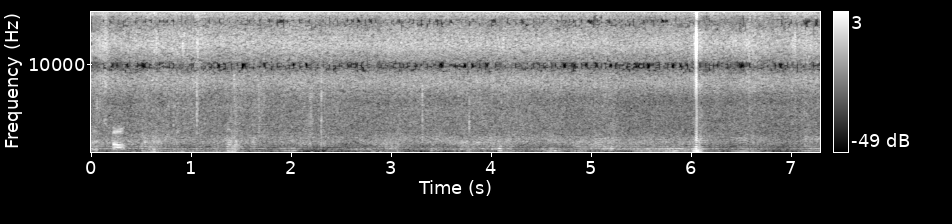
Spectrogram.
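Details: Honey bees humming at a hive in an apiary during an inspection, a steady low drone with a fainter overtone above it, unbroken for several seconds, with a few soft knocks and one sharp click near the end.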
